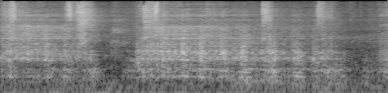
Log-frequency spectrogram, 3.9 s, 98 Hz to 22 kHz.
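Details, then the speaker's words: Honda Vario 125, rear wheel spun by hand on center stand, engine off: rough, crunching grind in uneven surges from rear; damaged rear pulley bearings, barely heard when riding. "Jadi ada suara yang kasar banget dan ini sangat mengganggu walaupun ketika se motor dihidupkan dan dipakai jalan itu tidak terlalu kedengaran"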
